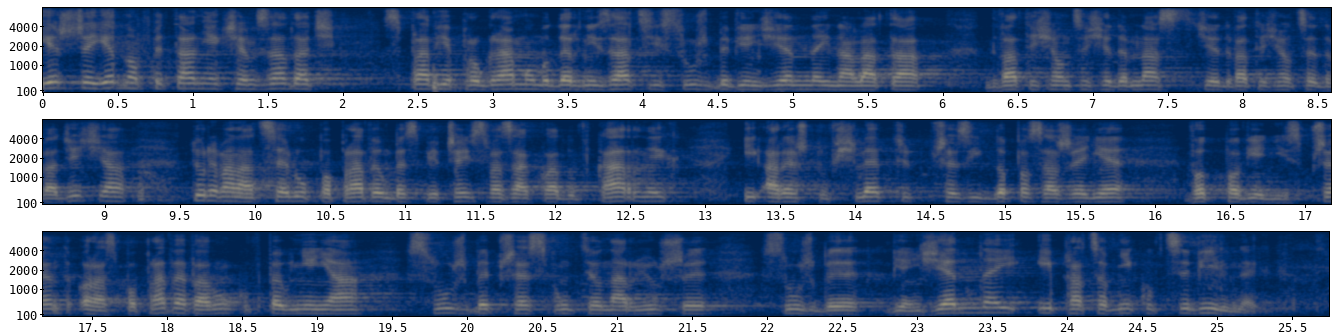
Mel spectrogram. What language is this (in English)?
Polish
